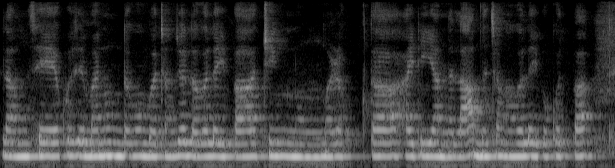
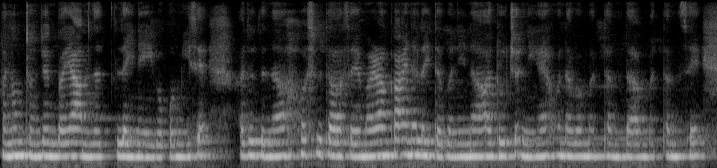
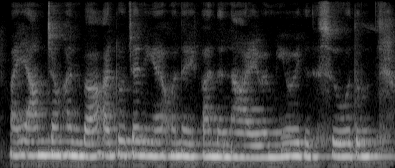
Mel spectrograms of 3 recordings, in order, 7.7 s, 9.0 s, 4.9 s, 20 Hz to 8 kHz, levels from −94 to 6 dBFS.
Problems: background conversations at intervals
